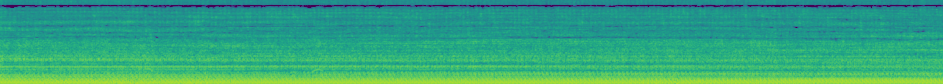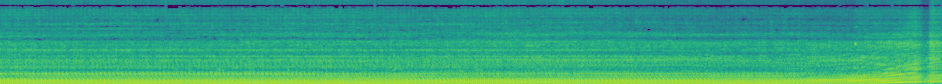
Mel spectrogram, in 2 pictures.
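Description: Full-size SUV's engine held at steady high revs through a long burnout, its rear tyres spinning on the pavement. Near the end the revs drop and swing up and down as it breaks into a donut.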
